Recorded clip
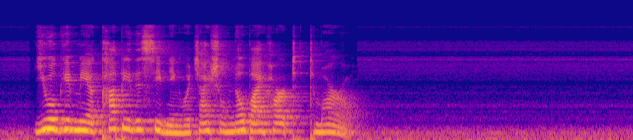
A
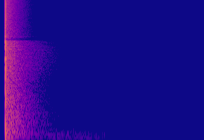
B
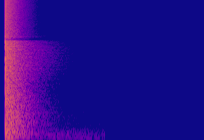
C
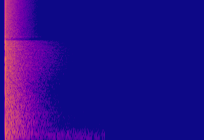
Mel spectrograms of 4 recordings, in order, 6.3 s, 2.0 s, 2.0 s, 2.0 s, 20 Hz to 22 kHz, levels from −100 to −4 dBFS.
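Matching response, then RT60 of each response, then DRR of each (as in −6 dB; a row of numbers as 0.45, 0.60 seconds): A; 0.60, 0.60, 0.60 seconds; 6.5, −3.5, 1.0 decibels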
